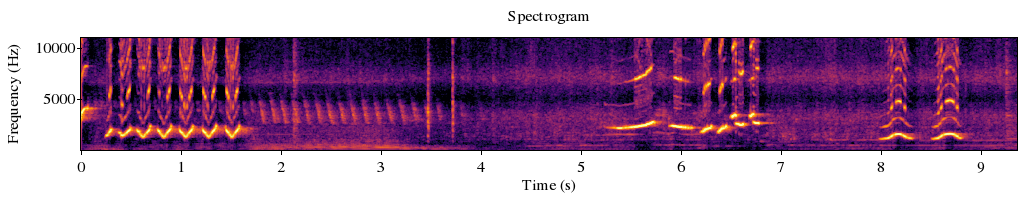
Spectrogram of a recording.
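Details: Daytime song of a white-rumped shama used as a master recording to get other shamas singing: a fast trilling burst of wavering whistles, a pause filled with low background rumble, then scattered bright whistled phrases and paired ringing notes.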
